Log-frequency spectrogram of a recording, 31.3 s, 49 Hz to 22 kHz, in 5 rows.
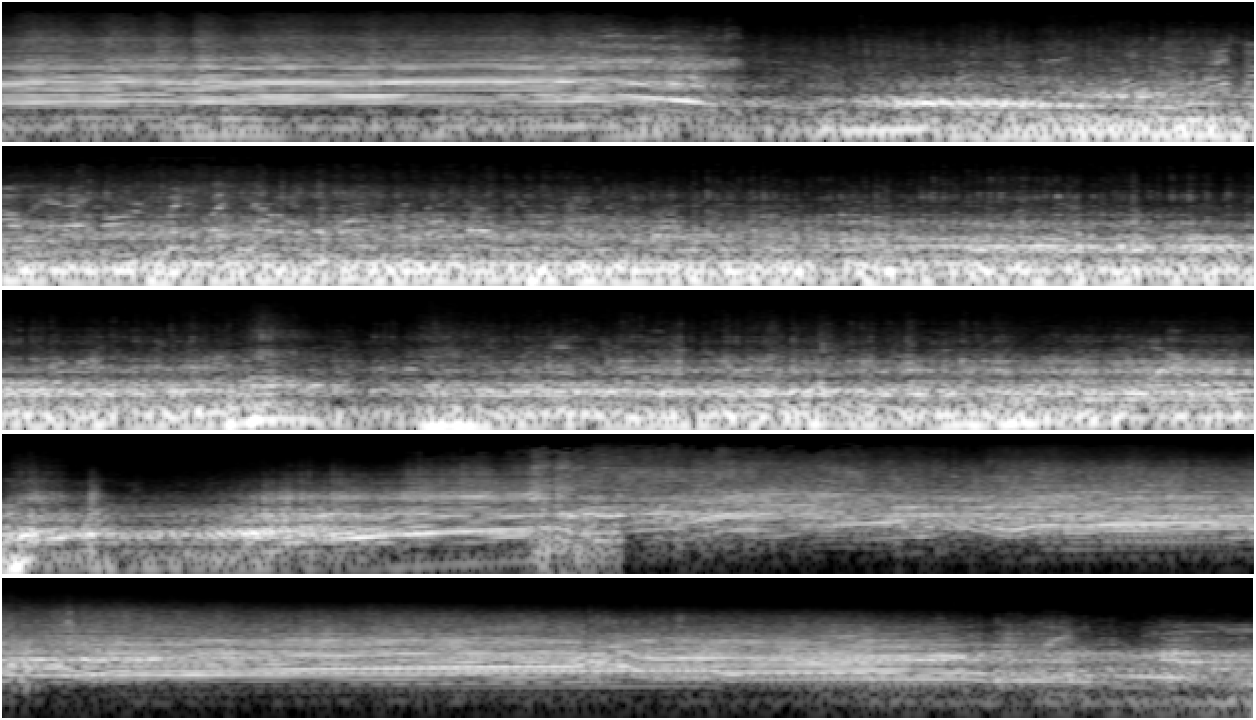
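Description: Ford Mustang GT's 5.0 V8 revving high during a drag-strip burnout for the first few seconds, then running with a heavy low rumble for about fifteen seconds. Later the revs rise and fall again in a series of glides.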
